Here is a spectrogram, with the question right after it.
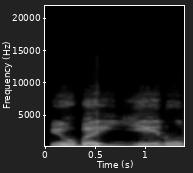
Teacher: जलाला को मोटा पढ़ना है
